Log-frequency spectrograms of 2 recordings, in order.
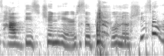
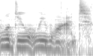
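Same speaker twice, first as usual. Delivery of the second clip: very soft, low mock aside; dismissive stylist aside; 7 semitones lower, 18 dB quieter than usual. Stylists privately brushing off a client's request, hushed aside. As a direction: drop to a near-whisper, imitating the stylist.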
